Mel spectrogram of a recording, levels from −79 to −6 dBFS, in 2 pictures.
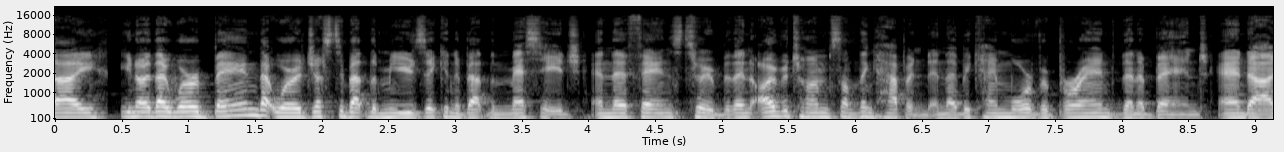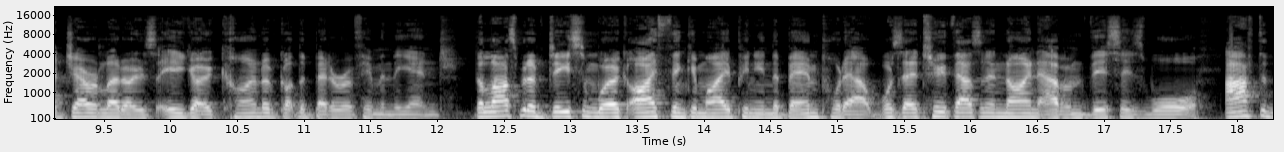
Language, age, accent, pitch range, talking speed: English, 20-39, Australian, 130-150 Hz, 245 wpm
